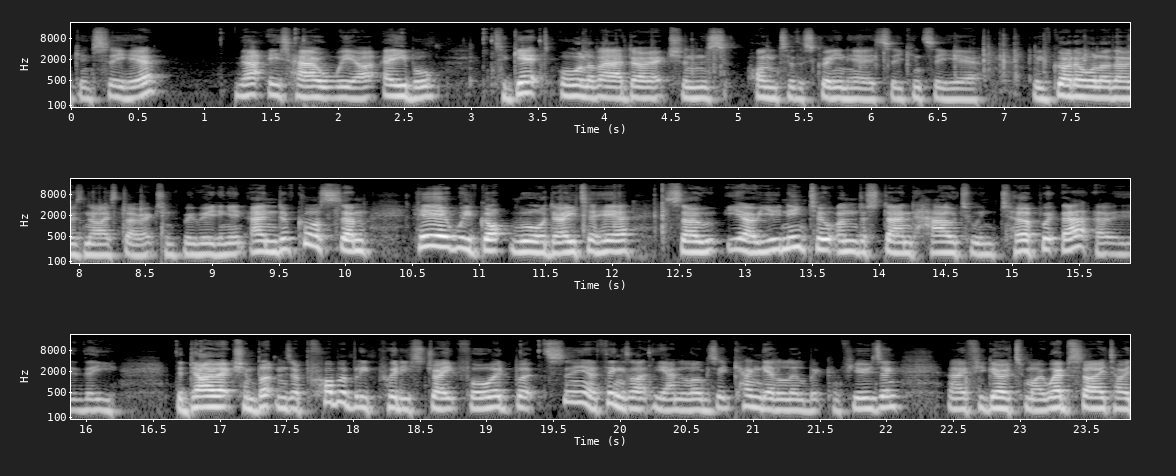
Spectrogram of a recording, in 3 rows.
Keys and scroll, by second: 6.7-9.0 typing, 12.1 Left, 12.2 Right.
